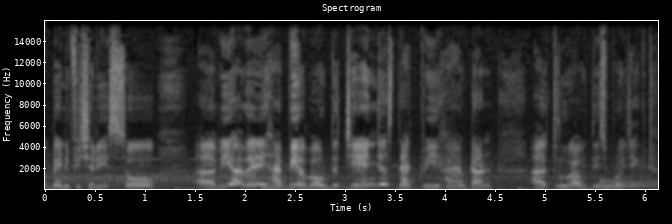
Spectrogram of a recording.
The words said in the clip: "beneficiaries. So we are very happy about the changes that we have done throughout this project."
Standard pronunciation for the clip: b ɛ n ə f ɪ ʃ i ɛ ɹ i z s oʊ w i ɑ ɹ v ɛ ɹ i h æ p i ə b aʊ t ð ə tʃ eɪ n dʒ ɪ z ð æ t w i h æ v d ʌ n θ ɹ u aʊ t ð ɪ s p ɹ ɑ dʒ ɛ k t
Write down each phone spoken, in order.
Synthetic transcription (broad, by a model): b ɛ n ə f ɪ ʃ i ɹ i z s oʊ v i ɑ ɹ v ɛ ɹ i h æ p i ə b aʊ t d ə tʃ eɪ n dʒ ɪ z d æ t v i h æ v d ʌ n t ɹ u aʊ t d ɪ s p ɹ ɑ dʒ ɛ k t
